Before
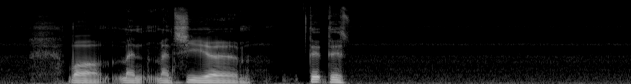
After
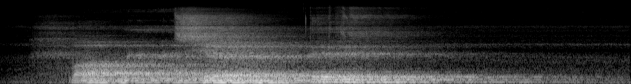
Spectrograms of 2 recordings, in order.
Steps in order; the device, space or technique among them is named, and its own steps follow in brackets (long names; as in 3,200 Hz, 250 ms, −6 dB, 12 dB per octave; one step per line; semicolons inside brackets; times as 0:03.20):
cave (single-tap delay 362 ms −11 dB; convolution reverb RT60 4.2 s, pre-delay 61 ms, DRR −9.5 dB)
high-pass filter 59 Hz
0:01.27–0:02.04: low-shelf EQ 150 Hz −10.5 dB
